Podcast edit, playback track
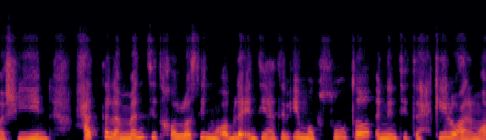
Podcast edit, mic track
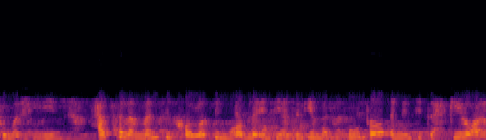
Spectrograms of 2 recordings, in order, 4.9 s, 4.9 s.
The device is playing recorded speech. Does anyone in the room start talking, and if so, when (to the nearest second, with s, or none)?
2 s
